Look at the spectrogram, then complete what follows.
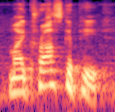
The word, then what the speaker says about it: microscopy: was the father of what we call microscopy microscopy I know that looks like microscopy but it's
